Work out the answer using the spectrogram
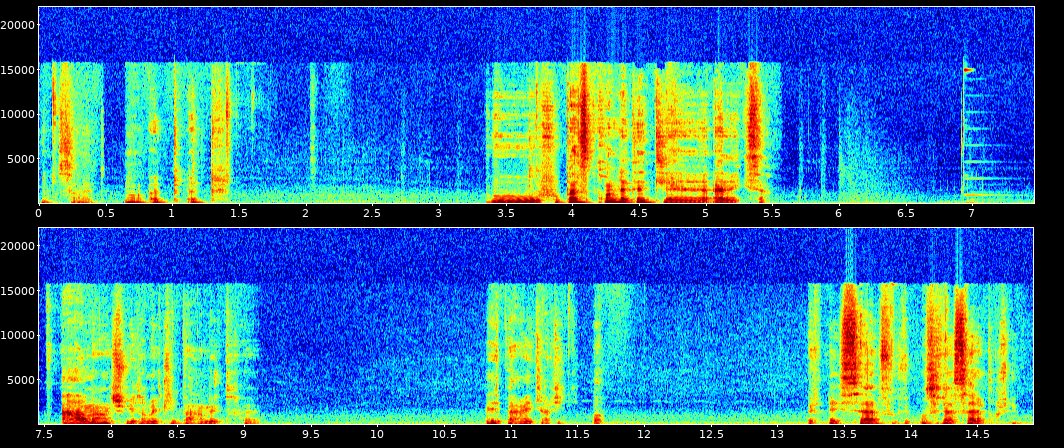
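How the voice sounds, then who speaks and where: A man chatting casually while live-streaming a role-play game, halting and often trailing off. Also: lowish voice, level tone, gravelly, a little mellow.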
